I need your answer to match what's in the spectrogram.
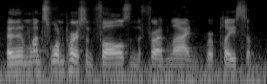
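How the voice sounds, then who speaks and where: A man's voice: steady tone, brisk. A man chatting casually over game voice chat while organising his team as a player. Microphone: gaming voice chat. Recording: game voice chat with engine rumble.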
